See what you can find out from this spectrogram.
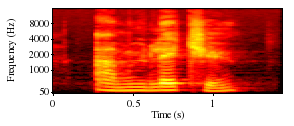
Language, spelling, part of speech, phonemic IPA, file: Dutch, amuletje, noun, /amyˈlɛcə/, Nl-amuletje.ogg
- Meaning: diminutive of amulet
